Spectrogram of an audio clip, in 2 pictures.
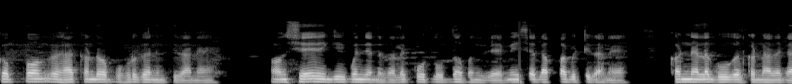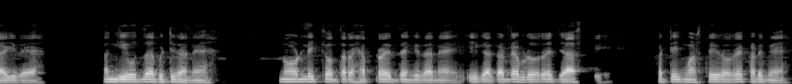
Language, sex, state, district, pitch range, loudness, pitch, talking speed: Kannada, male, Karnataka, Shimoga, 105-120 Hz, -17 LUFS, 115 Hz, 140 wpm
